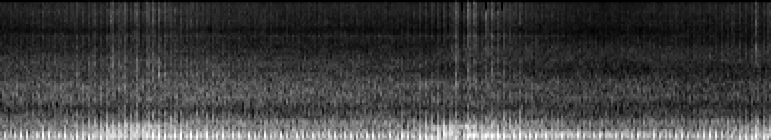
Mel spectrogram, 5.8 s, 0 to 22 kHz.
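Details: John Deere L110 lawn tractor that sat 3 years: steady, even single-cylinder chugging at constant speed; runs cleanly with no stumbling or misfire.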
